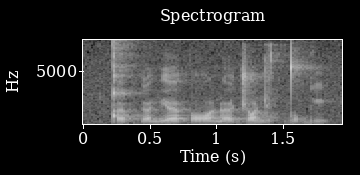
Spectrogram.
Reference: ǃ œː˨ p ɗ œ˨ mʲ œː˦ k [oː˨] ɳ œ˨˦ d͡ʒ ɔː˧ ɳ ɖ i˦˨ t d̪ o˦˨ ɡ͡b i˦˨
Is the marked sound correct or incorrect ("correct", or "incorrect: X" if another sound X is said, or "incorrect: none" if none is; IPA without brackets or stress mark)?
incorrect: ɔː˨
